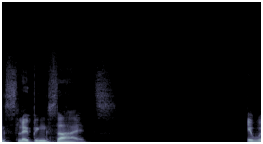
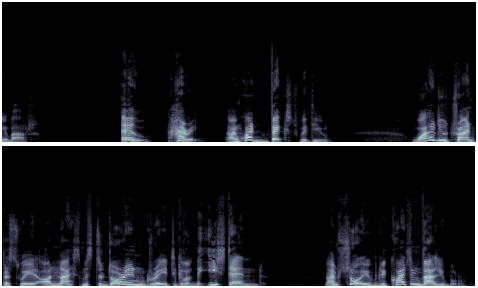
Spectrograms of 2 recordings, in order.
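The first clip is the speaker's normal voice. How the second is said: fussy aunt; 8 semitones higher, 4 dB louder than usual. A narrator's reading. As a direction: scold the men like a flustered aunt. Lady Agatha voiced, fussing.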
